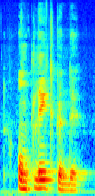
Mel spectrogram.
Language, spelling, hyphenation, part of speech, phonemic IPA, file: Dutch, ontleedkunde, ont‧leed‧kun‧de, noun, /ɔntˈleːtˌkʏn.də/, Nl-ontleedkunde.ogg
- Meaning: anatomy (study of organic structure)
